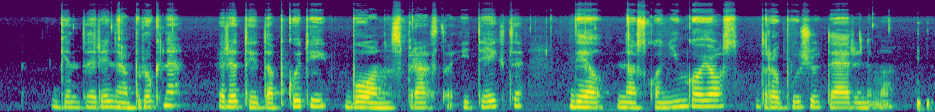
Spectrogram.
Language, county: Lithuanian, Kaunas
